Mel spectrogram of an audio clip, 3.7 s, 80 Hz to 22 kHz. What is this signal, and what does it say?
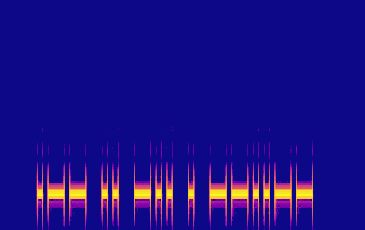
Morse code, heard as a keyed tone, about 22 wpm, 700 Hz. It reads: WIDE,
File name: Book One / 13-Chapter 13 - 22 WPM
